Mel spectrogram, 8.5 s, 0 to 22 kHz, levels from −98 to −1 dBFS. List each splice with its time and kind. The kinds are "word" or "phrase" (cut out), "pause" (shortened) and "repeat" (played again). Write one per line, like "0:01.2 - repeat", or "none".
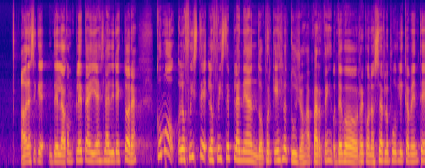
0:01.3 - word
0:06.7 - word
